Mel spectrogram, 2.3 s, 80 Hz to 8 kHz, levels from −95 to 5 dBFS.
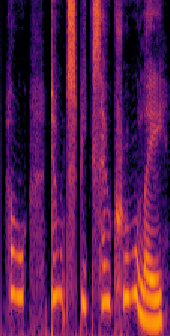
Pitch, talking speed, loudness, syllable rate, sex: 280 Hz, 130 wpm, -22 LUFS, 3.6 syllables/s, female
